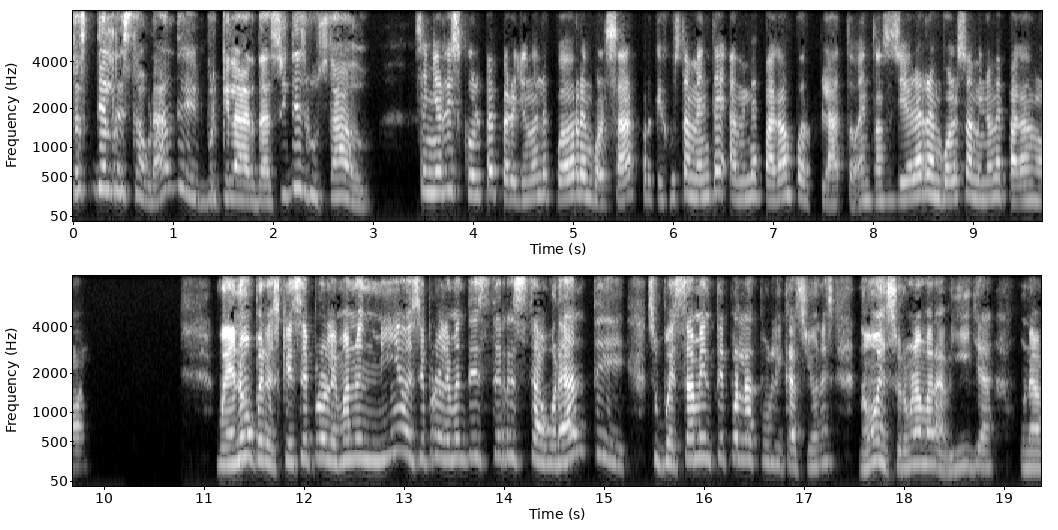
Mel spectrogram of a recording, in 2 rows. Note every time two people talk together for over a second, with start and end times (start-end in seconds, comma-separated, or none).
none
